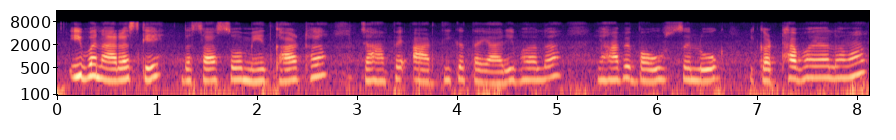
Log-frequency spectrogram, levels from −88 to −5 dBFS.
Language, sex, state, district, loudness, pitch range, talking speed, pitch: Bhojpuri, female, Uttar Pradesh, Varanasi, -18 LUFS, 230-270 Hz, 160 wpm, 245 Hz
